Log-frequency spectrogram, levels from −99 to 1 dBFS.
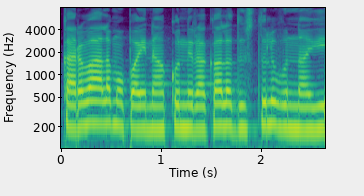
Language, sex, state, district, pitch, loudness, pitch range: Telugu, female, Telangana, Adilabad, 195 Hz, -15 LUFS, 190-205 Hz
